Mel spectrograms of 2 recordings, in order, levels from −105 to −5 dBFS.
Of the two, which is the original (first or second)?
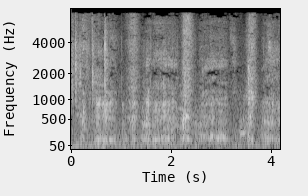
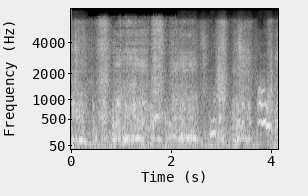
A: first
